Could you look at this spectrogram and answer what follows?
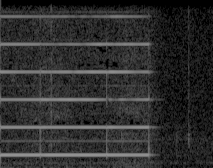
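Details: Toshiba laptop stuck rebooting at the logo without booting Windows: one steady, fairly high beep just over a second, then quiet; cause unclear; repeated beeping during boot.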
